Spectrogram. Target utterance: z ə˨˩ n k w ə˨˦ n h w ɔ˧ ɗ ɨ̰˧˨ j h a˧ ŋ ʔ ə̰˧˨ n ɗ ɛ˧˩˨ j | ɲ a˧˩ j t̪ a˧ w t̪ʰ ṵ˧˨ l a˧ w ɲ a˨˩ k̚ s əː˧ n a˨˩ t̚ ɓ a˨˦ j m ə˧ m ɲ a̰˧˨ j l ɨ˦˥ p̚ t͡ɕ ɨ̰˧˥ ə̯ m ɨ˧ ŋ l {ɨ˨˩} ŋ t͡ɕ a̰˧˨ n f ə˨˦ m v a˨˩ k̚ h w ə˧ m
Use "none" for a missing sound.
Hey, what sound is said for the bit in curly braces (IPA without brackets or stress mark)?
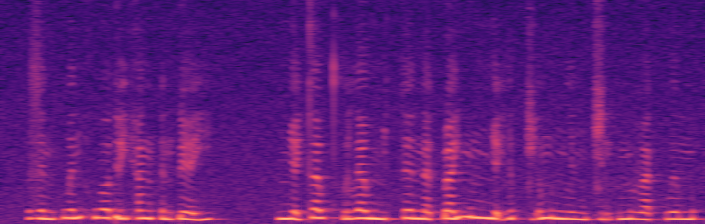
ɨ˨˩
